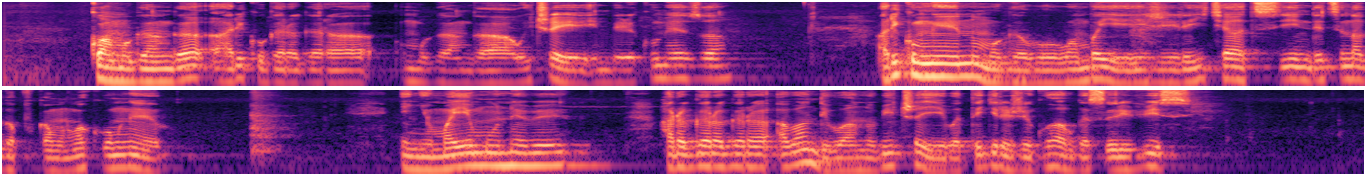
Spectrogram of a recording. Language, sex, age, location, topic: Kinyarwanda, male, 18-24, Kigali, health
